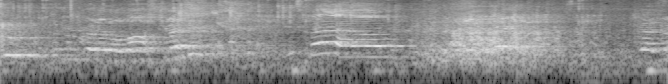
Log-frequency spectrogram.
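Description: A group of men and women sing together on a stage, heard from a distance in an echoing hall.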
